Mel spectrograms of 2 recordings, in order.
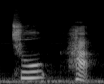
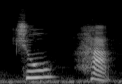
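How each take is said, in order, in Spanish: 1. Se oye un sonido h entre las dos sílabas. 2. Se oye un sonido h entre las dos sílabas.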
